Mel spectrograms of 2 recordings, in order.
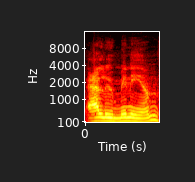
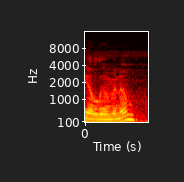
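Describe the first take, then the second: First: It is said with a British pronunciation. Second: It is said with an American pronunciation.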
